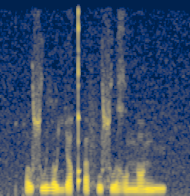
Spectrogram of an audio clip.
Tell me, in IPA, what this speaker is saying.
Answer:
qʷɜsʷilɔ ʎɘqʼɘ fosʷiʁo ŋɑŋi

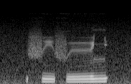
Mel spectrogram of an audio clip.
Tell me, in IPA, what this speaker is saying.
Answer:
fifɨlʲ

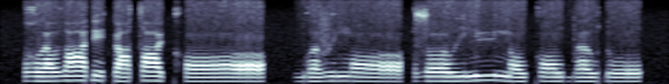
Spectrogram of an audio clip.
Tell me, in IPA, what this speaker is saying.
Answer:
ʁʷəːy̯ðˤɐːɗe ɠœtˤyː kʰɔː | ɡʷɐvɪŋɔː | zˤoːi̯nyː nɔu̯kɔːu̯bɐːu̯ ɗo

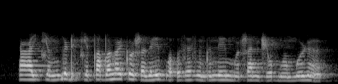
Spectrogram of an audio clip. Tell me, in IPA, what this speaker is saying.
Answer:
ʕit͡ɕœ ŋɡəɖə t͡ɕɛt̪ydˤə ɳyt̪oʂa ɳe bɔʔozə zõd̪ə n̪embõ ʂand͡ʒo bõmu ɳə̃

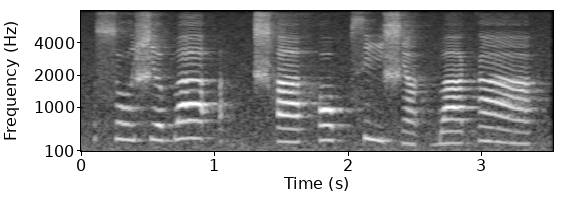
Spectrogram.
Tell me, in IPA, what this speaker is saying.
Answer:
so˧ɕə˧ba˦ʔ | t͡ɕʰa˧hɔ˦p̚si˥˧ɕã˨t̚ ba˧kã˥˧

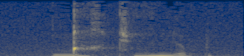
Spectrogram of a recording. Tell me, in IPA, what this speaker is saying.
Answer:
ŋ͡ǃa̤χcʰo̤ɲəp

